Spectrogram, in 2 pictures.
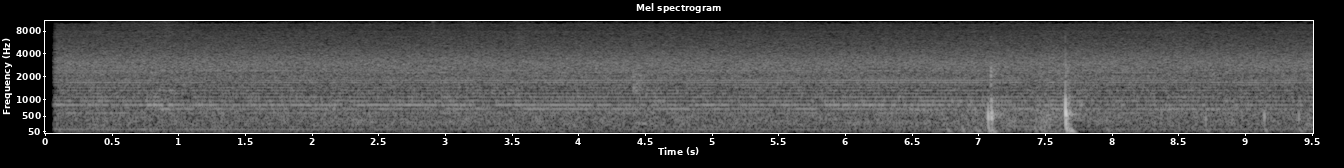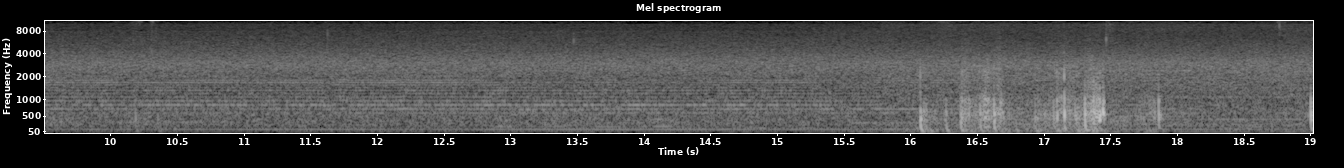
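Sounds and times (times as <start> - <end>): hair clipper humming: 0.1 - 18.1.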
